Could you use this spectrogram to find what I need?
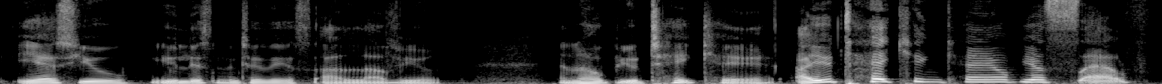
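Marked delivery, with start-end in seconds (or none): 5.3-7.7 high, slow, lightly done Bill Burr; Bill Burr impression. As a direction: quote Bill Burr in his voice. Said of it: "That's what Bill Burr says".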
